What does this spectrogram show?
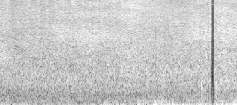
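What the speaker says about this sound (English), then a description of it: "Very windy right here." Strong wind buffets the microphone in a steady, loud, low rumble with gusty surges, no voices present.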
